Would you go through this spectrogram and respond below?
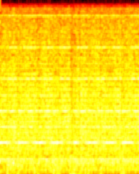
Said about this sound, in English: Oh, sounds like a fan, not a beep. Okay. There's a... Okay. Duh, duh, duh. There's a beeping and white noise. The beeping is very faint. Okay, the beeping is faint. The fan's on. That's why.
